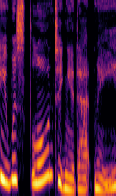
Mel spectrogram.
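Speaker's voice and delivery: ordinary delivery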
